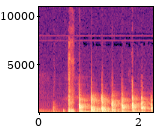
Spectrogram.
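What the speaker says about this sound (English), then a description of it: "I think I hear someone knocking on your door." Knocking on a door as a sound effect: a short series of about eight firm, evenly paced raps, close and clear, with no talk over them.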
